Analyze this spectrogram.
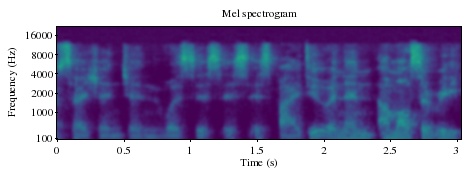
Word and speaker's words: Baidu: teams at google and is it is it pronounced baidu forgive me for not knowing oh yes i i started led the google brain team i also ran ai for baidu which was launched with search engine uh company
